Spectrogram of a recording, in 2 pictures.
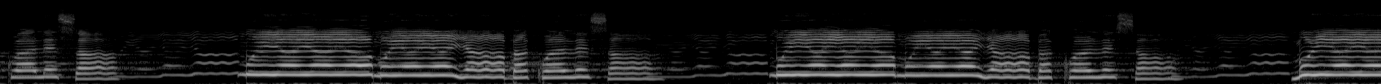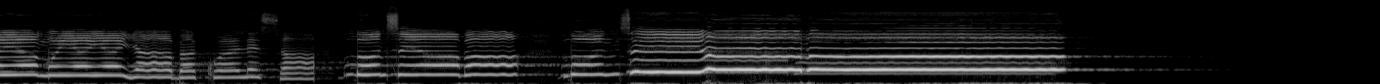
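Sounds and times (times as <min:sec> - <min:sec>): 
soprano singing: 0:00.0 - 0:25.4.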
